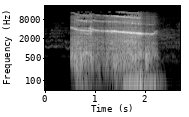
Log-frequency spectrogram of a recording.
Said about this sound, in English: And you know what? You're going to get the special effects fireworks, baby. That's right. Right here. The really great, expensive.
